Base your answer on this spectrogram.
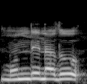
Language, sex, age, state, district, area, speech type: Kannada, female, 60+, Karnataka, Bidar, urban, read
